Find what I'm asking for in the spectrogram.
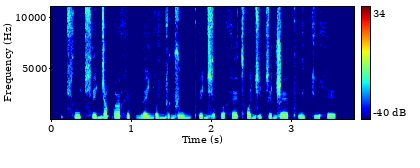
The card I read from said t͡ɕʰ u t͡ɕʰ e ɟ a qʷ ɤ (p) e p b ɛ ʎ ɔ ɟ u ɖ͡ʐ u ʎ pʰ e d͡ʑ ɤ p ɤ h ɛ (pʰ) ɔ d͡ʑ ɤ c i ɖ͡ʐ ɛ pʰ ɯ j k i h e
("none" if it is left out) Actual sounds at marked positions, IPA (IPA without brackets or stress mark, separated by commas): h, tʰ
